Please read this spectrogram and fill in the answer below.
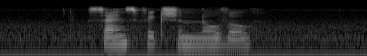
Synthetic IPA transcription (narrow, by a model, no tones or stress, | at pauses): sajə̃nsfikʃɔ̃nːɔvɛl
